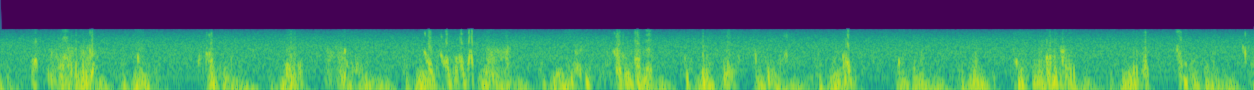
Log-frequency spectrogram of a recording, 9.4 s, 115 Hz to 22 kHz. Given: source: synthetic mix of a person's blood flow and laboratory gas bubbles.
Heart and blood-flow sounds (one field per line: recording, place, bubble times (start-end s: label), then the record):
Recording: Doppler ultrasound of blood flow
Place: precordium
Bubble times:
0.22-0.76 s: bubbles
1.00-1.10 s: bubbles
1.48-1.66 s: bubbles
2.11-2.29 s: bubbles
2.42-2.70 s: bubbles
3.14-3.58 s: bubbles
3.61-3.85 s: bubbles
4.22-4.92 s: bubbles
5.10-5.21 s: bubbles
5.24-5.57 s: bubbles
5.64-5.70 s: bubbles
5.73-5.81 s: bubbles
5.87-5.93 s: bubbles
6.28-6.42 s: bubbles
6.70-6.78 s: bubbles
7.59-8.10 s: bubbles
8.46-8.62 s: bubbles
8.80-8.94 s: bubbles
9.29-9.38 s: bubbles
From the record:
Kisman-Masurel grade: 243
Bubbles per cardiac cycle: several, 3 to 8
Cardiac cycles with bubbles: 100%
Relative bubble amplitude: loud (0.450 to 0.775)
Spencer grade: 3 (all of the cardiac periods contain showers or single bubble signals, but not dominating or overriding the cardiac motion signals)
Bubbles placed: anywhere in the cardiac cycle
